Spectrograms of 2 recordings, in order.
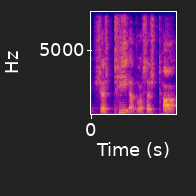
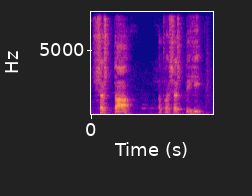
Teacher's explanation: ಪದ ಪ್ರಯೋಗ ತಪ್ಪು ಯಾಕೆ ಅಂದ್ರೆ ಷಷ್ಠ ಅಂದ್ರೆ ಆರನೆಯದ್ದು ಅಂತ ಅರ್ಥ ಹಾಗಾದರೆ ಸಾಧು ಪ್ರಯೋಗ ಯಾವುದು ಅಂದ್ರೆ ಅಲ್ಪಪ್ರಾಣ ಶಕಾರಕ್ಕೆ ಟಕಾರವನ್ನ ಹೇಳಿ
